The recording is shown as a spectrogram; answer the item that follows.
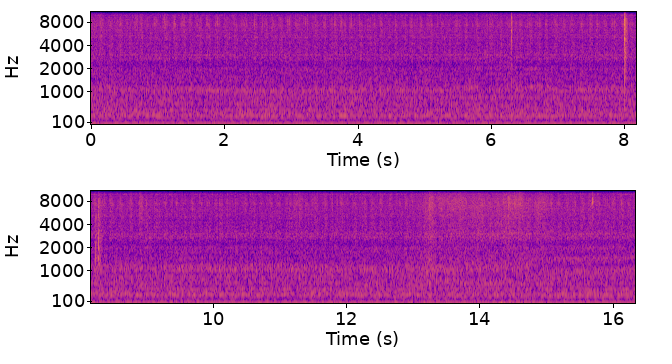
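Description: Steady low background hum, like a fan running in a small room, with one sharp click about halfway through and a faint knock near the end.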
